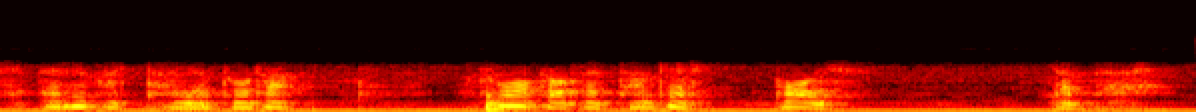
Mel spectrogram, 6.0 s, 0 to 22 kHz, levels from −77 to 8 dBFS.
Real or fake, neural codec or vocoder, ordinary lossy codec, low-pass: fake; codec, 16 kHz, 8 kbps, FreqCodec, larger model; none; 5.4 kHz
